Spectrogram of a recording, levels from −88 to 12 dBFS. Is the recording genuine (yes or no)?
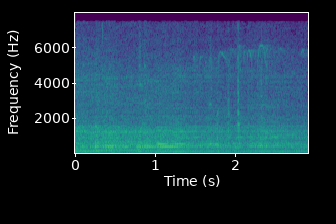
yes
